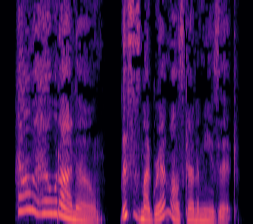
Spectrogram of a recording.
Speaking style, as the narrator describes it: replied with a laugh

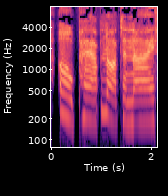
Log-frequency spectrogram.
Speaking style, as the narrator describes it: Alfie's mother moaned

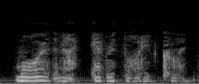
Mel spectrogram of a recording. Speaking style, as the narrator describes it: Claire whispered

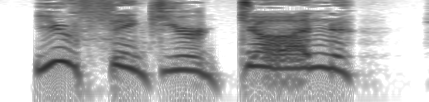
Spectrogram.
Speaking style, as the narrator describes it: He screamed

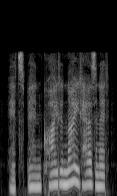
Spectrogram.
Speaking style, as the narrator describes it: she murmured

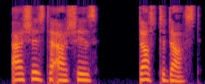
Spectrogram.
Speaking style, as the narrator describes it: I murmur

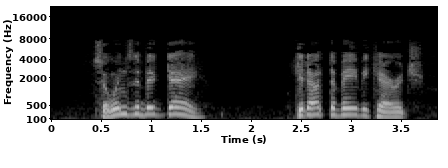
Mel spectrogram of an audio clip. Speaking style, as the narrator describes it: Hillary called out

